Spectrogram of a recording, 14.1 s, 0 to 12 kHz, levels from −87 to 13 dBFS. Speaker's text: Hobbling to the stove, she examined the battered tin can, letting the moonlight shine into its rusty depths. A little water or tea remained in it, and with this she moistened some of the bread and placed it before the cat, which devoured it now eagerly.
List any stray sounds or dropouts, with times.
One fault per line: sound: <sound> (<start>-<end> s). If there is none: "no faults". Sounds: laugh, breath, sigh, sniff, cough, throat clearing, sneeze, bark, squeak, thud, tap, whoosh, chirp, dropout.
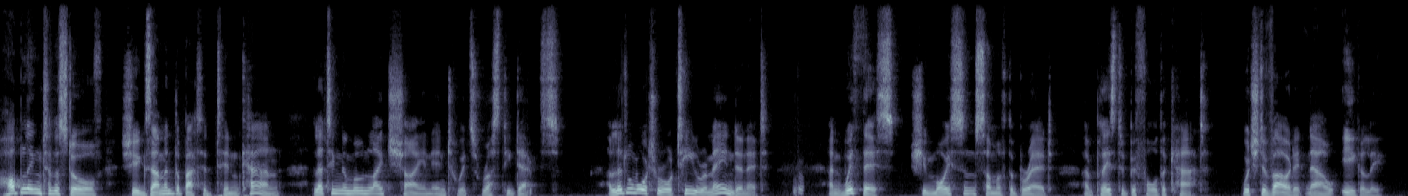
sound: laugh (7.9-8.1 s)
